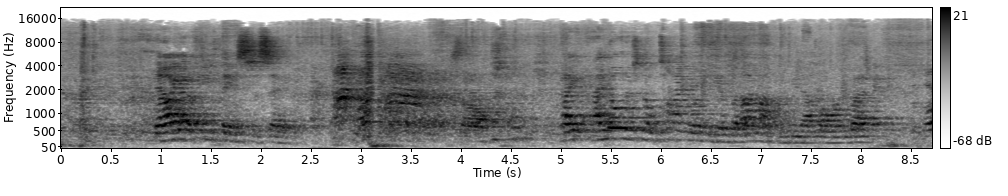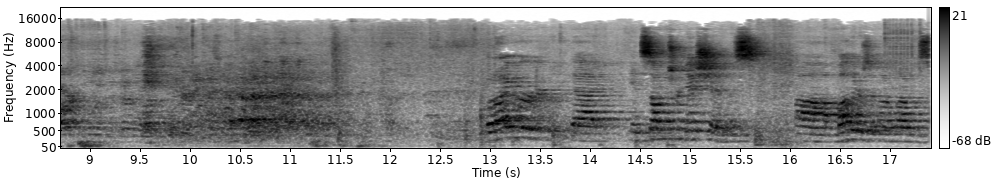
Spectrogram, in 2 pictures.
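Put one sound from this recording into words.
A woman speaks expressively into a microphone in a large, echoing room.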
